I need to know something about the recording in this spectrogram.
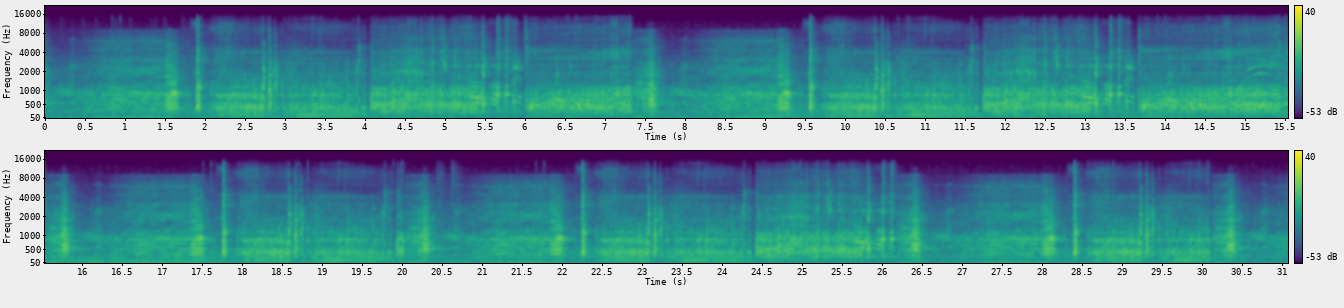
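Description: Skateboard clip played back over and over: a sharp skateboard pop or landing clack about every two seconds, over voices and music.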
